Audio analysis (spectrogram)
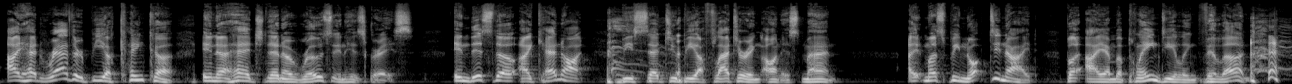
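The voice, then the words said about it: Keanu Reeves with English accent. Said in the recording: “English accent Keanu Reeves”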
